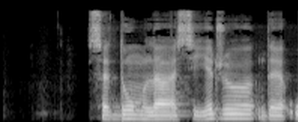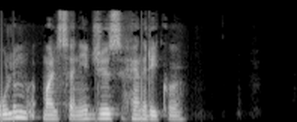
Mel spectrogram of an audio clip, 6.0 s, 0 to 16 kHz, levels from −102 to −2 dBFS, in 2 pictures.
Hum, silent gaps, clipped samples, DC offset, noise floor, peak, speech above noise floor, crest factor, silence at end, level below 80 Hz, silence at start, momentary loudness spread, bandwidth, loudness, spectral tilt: none; none; under 0.1%; under 0.1%; -73 dBFS; -6 dBFS; 48 dB; 20 dB; 1.15 s; -62 dBFS; 0.9 s; 7 LU; 11.5 kHz; -25 LUFS; -4 dB/octave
